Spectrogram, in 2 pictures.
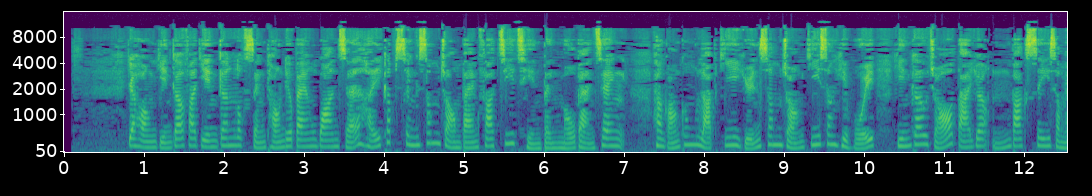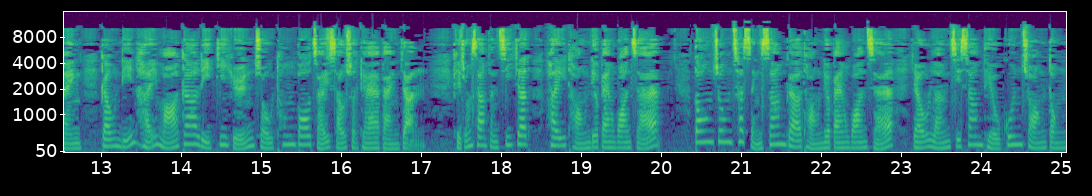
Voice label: Radio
